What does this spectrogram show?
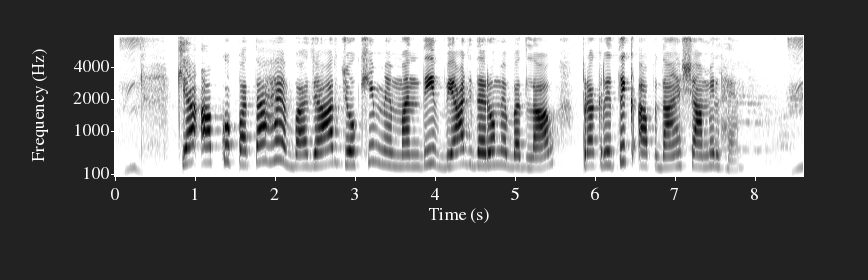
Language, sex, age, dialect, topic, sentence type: Hindi, female, 18-24, Kanauji Braj Bhasha, banking, statement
